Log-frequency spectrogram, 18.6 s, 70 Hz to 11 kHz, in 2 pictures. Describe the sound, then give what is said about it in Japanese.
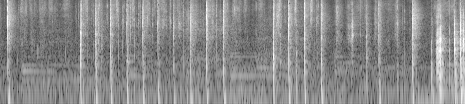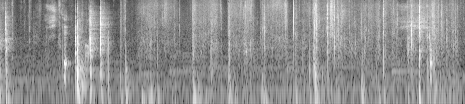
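A deck of cards is shuffled repeatedly for a card-reading message, a steady run of crisp riffling and slapping clicks in quick bursts, with a few louder taps as the deck is squared, and no talking. “ではこのポッドキャストを聞いてくださっている方々の7月8月9月に必要なメッセージをください、はい、ではそのメッセージのためのカードシャッフルに入ります。”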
